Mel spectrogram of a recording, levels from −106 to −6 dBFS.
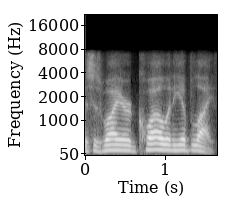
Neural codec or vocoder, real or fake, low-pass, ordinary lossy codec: codec, 16 kHz, 0.2 kbps, FocalCodec; fake; 7.2 kHz; Opus, 32 kbps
